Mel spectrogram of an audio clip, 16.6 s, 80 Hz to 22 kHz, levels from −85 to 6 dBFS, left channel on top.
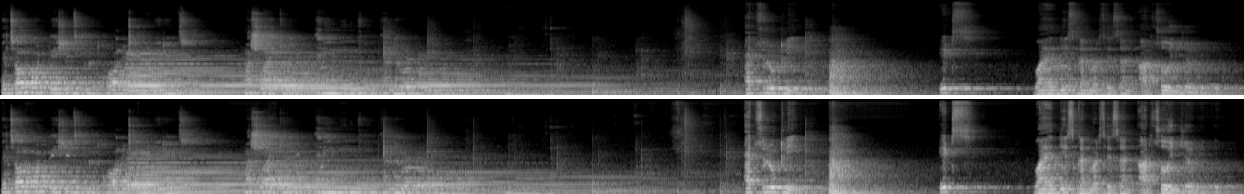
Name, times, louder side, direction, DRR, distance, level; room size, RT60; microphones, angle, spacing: voice 1, 0.0-2.5 3.2-5.6, equal, 5° left, 1.9 m, -20 dB
sound 1, 1.7-10.4, left 1 dB, 50° left, 3.1 m, -24 dB
sound 2, 5.0-11.1, equal, 30° right, 1.3 m, -39 dB
voice 2, 9.9-10.7 11.0-11.6 12.5-12.9 13.8-16.3, right 3 dB, 45° right, 0.4 m, -19 dB
14.0 x 8.8 x 4.4 m
head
